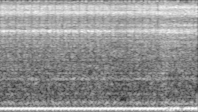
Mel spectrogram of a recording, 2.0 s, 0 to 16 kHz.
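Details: 2003 Dodge Neon 2.0 runs rough with no power after a timing-belt break and a rebuilt head. Compression is 190 psi on all cylinders, plugs are new and there is no vacuum leak. Loud, uneven, stumbling idle: misfire from a failed ignition coil.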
